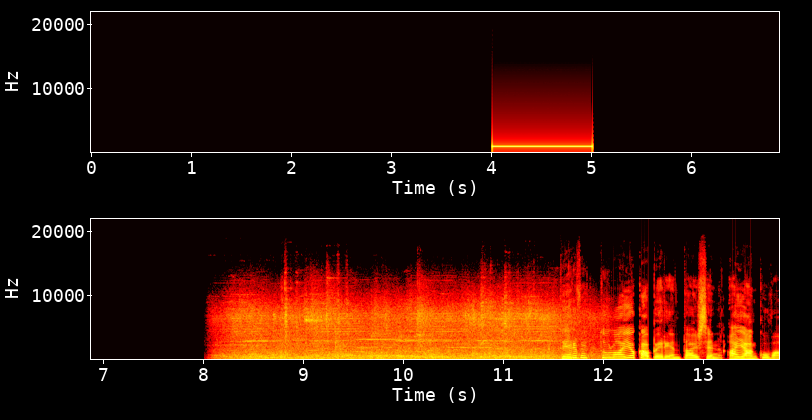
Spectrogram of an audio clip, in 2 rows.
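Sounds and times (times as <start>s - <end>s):
single steady beep: 4.0s - 5.0s
continuous crowd noise in a busy railway station: 8.1s - 12.1s
train rumbling in a railway station: 8.1s - 12.1s
speech: 11.6s - 13.7s.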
